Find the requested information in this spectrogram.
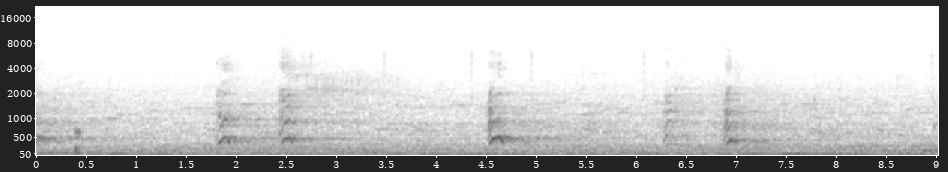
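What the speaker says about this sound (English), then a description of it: "I hear the dog woofing." A dog in a game's forest grove gives four or five deep woofs, spaced a second or two apart, moderately near, over a low ambient hum.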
